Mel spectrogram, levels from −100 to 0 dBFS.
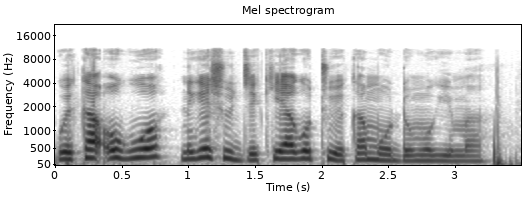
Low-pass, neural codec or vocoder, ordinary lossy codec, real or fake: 10.8 kHz; none; none; real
